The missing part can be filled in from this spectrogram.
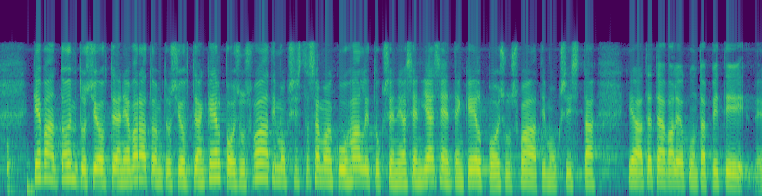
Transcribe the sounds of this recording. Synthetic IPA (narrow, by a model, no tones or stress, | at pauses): keʋɑnt̪oimit̪usjoht̪ɑjɑnjɑʋɑɾɑt̪oimit̪usjoht̪ɑjɑŋkelpoisuːsʋɑːt̪imuksist̪ɑsɑmoiŋkuhɑlːit̪uksenjɑsenjæsent̪eŋkelpoisuːsʋɑːt̪imuksist̪ɑ | jɑt̪æt̪æˑʋɑljokunt̪ɑpit̪i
